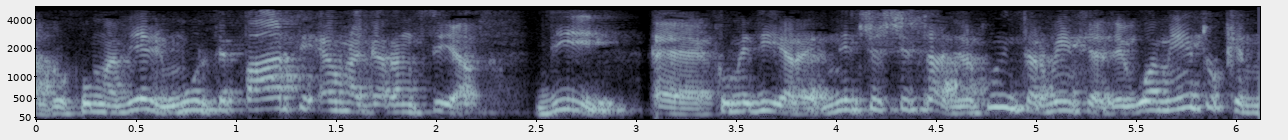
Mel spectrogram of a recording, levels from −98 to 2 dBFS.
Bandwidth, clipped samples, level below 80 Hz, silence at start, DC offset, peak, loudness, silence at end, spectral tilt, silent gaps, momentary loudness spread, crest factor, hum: 5.2 kHz; under 0.1%; -72 dBFS; 0 s; under 0.1%; -14 dBFS; -29 LUFS; 0 s; -8 dB/octave; none; 4 LU; 14 dB; none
